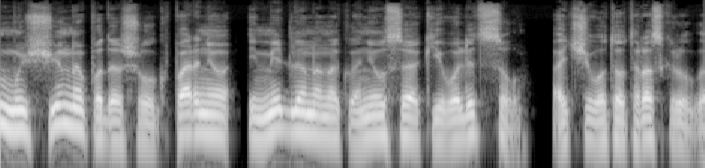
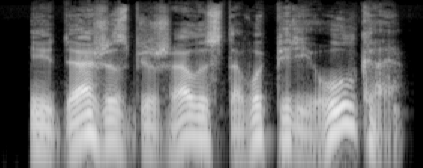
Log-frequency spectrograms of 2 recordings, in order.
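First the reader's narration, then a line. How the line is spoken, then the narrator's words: Whispered. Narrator (Russian): прошептал врач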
